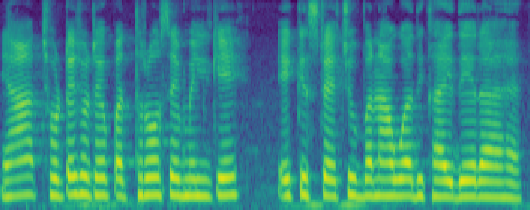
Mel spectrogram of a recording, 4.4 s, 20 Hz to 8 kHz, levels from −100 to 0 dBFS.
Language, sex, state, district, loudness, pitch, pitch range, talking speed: Hindi, female, Jharkhand, Deoghar, -13 LUFS, 235 Hz, 230-245 Hz, 190 wpm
